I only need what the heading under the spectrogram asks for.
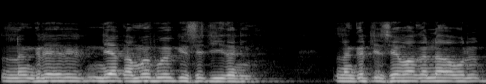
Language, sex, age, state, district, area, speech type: Dogri, male, 45-60, Jammu and Kashmir, Reasi, rural, spontaneous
